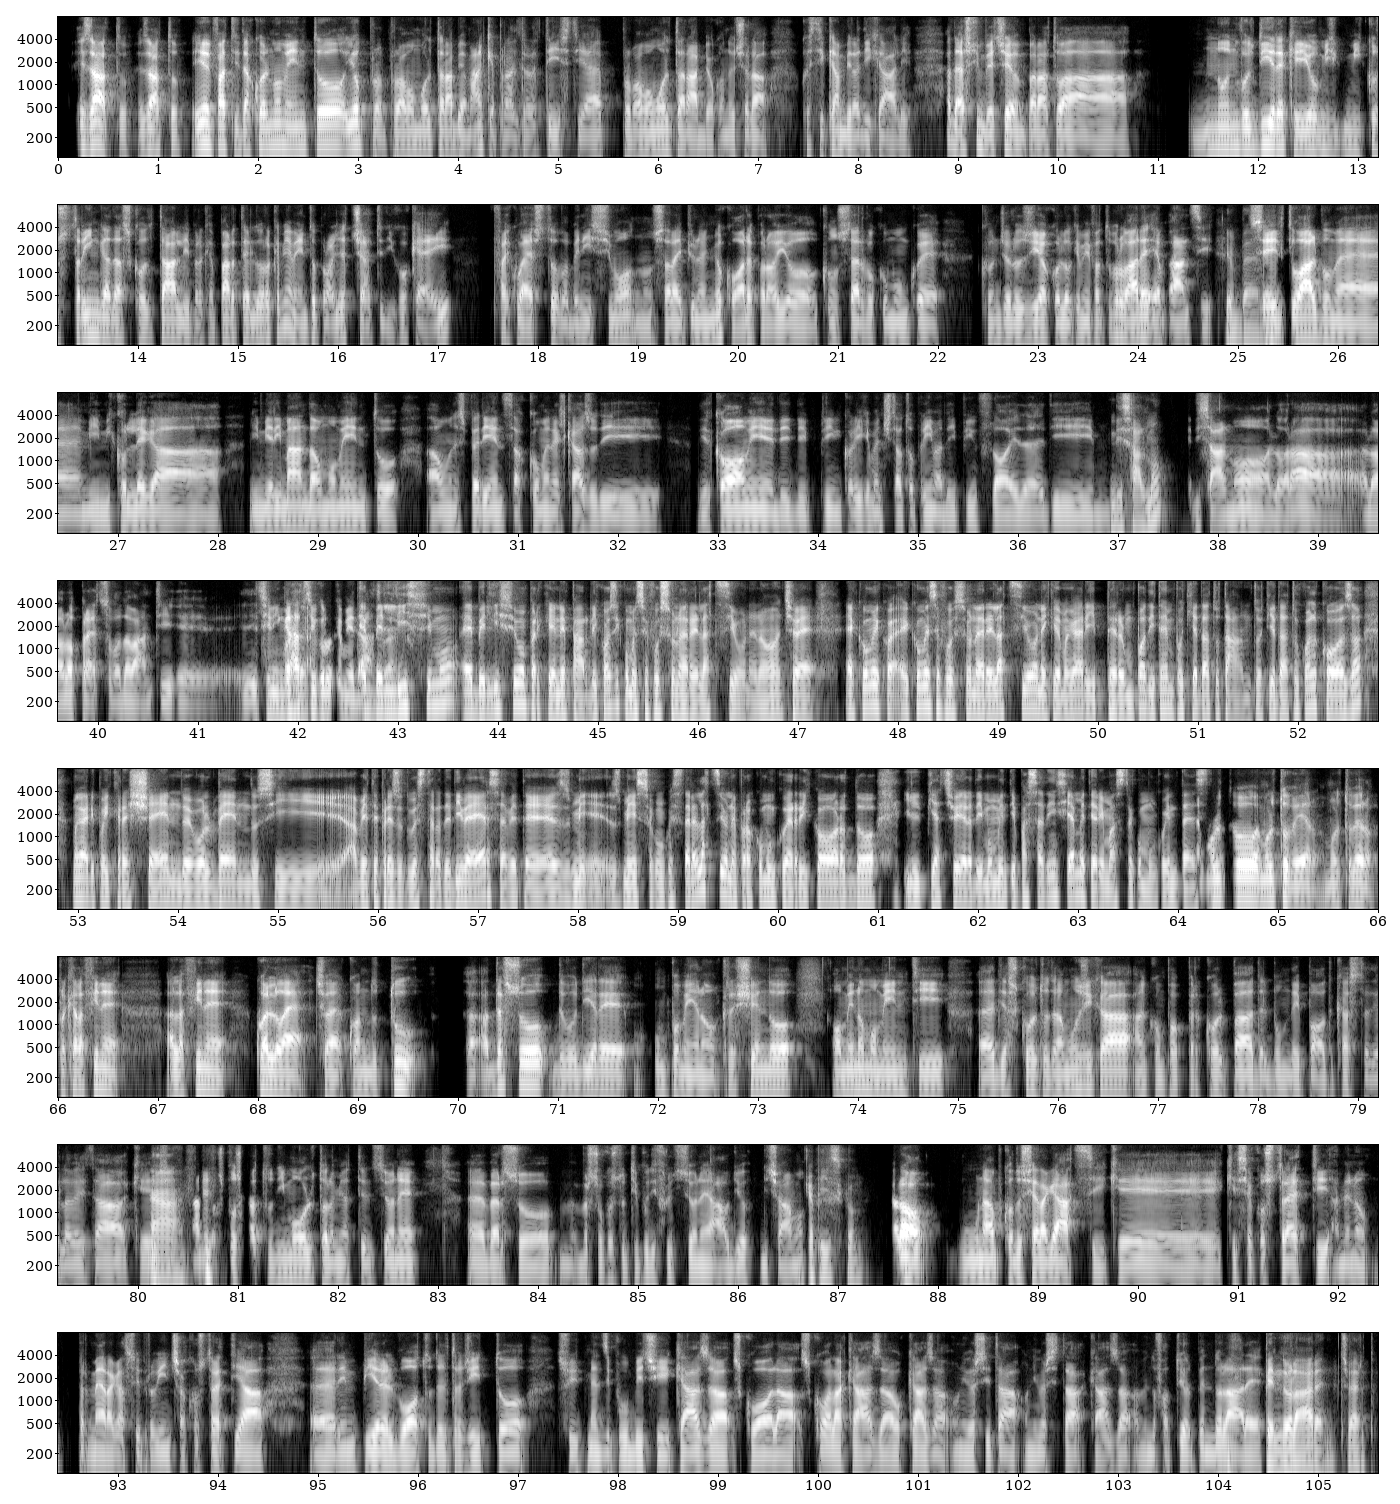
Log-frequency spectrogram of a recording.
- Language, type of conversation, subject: Italian, podcast, Quale album definisce un periodo della tua vita?
- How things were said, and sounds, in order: lip smack; chuckle; chuckle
